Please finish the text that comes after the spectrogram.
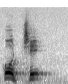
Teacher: oclusión con fricción el caso de la palabra coche s ch vemos que es en parte bloqueado y luego liberado con una cierta fricción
